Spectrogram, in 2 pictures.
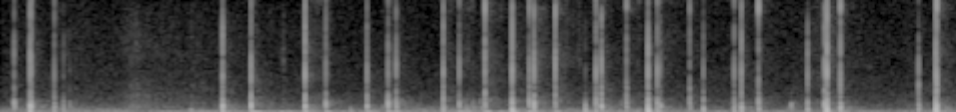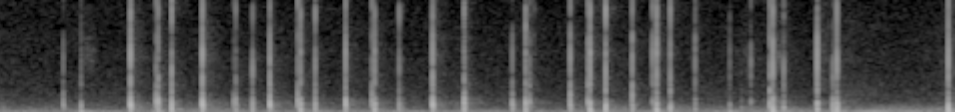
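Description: Long acrylic nails tap rapidly and irregularly on a small, hollow, translucent soft-plastic zip pencil pouch with a holographic iridescent layer, held in one hand. Each tap is a short, dry, crisp click that dies away almost instantly and reaches up into bright highs, over a faint steady low hum.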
